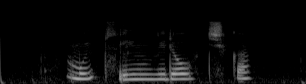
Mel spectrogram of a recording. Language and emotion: Russian, sad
